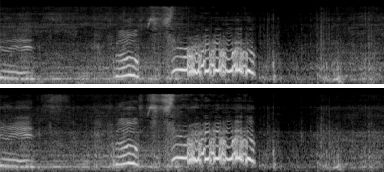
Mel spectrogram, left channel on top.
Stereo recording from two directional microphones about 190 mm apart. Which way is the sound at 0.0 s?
15° right (ahead or behind).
